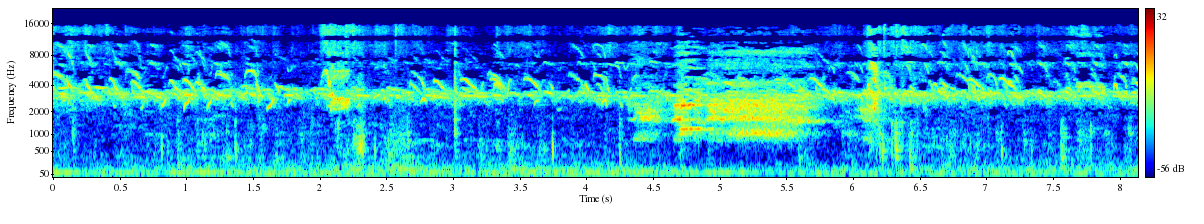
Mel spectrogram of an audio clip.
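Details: Red junglefowl chicks at two months of age chirp in quick, high, downward-slurred peeps, interrupted midway by a louder, broad, raspy sound.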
